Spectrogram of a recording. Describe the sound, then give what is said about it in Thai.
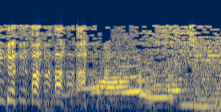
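A royal bull elephant trumpets: a few rough pulses lead into a loud, sustained brassy call whose pitch slides steadily downward. “พรายมหิรามุขของเรานี่ช่างสง่างามจริงๆสมแล้วที่เป็นช้างคู่ใจคู่บัลลังก์พาราณสีของเรา”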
